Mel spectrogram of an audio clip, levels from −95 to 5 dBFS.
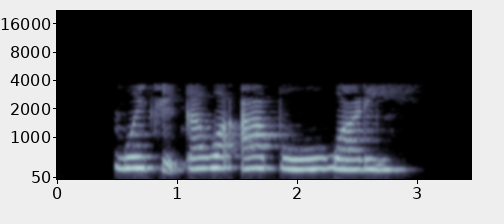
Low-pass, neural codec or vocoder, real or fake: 3.6 kHz; none; real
